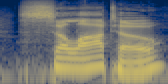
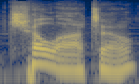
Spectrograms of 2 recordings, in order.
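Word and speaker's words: Cellato: Or it could be pronounced gelato. Yeah. Because it's the first 4 letters of cello, which is pronounced that way.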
